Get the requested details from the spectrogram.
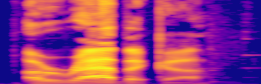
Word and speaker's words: Arabica: And that's how you pronounce it. Because I went to YouTube, I looked at three different pronunciations. It is Arabica beans. I got it right.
